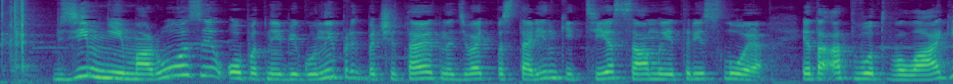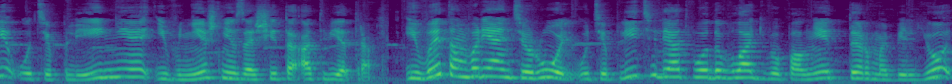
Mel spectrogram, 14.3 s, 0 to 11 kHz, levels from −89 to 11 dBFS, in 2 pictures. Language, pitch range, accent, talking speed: Russian, 210-275 Hz, native, 135 wpm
